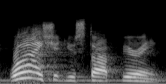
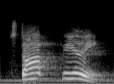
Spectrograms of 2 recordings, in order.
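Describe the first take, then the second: First: Said in the usual way. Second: Slow, high "Stop fearing" said firmly; commanding. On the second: Shown as a demonstration. Joseph orders his brothers, slow and high.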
